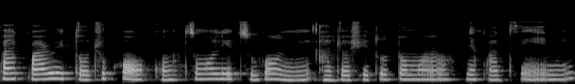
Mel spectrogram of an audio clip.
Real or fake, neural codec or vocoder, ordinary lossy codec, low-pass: real; none; none; none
